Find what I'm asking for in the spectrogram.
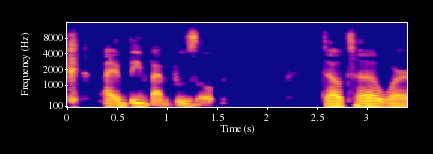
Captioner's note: chuckling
